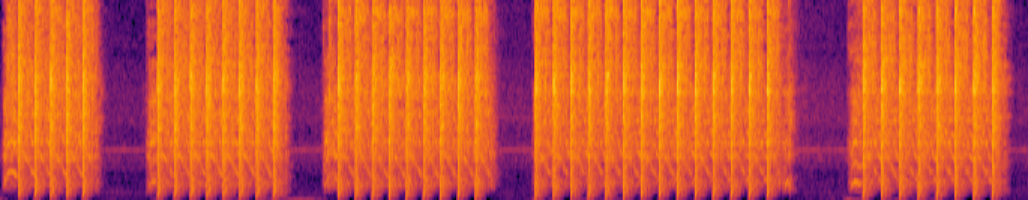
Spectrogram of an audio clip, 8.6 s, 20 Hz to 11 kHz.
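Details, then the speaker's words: JG Mac 10 airsoft AEG on a Tokyo Marui 7.2V NiMH battery with EX converter, about half depleted after a day of testing: short sluggish bursts at about 9 shots a second, roughly 450–500 rounds a minute; low rate of fire. "it's not really that great. That's like 450 or 500 rounds a minute, maybe. I don't know. I don't have it clocked, but basically it sounds low."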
